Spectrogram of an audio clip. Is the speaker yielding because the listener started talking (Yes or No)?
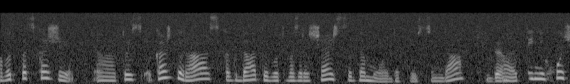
No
